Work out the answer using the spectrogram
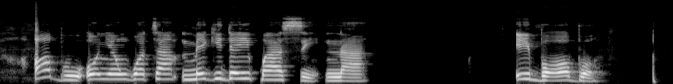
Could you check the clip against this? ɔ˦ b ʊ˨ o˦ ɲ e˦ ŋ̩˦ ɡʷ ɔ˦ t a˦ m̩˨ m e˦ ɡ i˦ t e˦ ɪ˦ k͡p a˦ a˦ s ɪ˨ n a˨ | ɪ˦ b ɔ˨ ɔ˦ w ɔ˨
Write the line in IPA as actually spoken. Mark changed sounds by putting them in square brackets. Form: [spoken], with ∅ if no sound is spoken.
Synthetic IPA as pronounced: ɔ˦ b ʊ˨ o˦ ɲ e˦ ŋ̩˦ ɡʷ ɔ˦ t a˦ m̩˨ m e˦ ɡ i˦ [d] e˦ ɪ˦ k͡p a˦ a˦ s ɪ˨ n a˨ | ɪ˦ b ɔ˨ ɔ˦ [b] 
